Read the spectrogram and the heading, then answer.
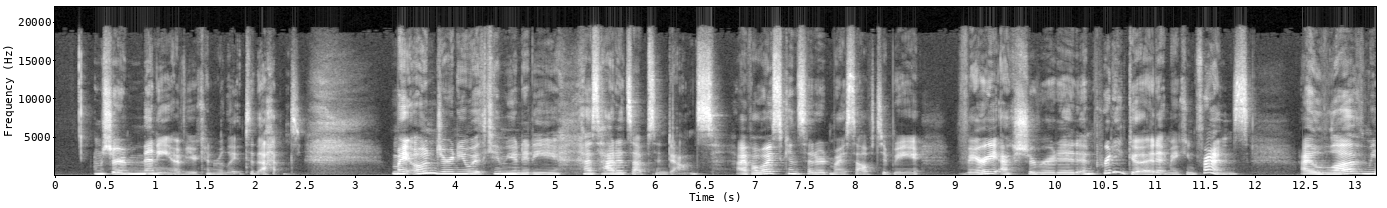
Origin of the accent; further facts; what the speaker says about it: Texas, United States; moved away as an adult; now in Denver, United States; I'm originally from Texas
